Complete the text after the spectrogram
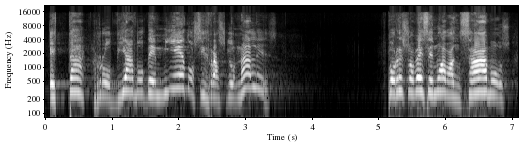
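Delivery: loud, high, fervent sermon voice; preaching at full force. Acted. Pastor exhorting the congregation against fear, fervent full-voiced preaching. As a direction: drive the warning about fear home to the church.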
